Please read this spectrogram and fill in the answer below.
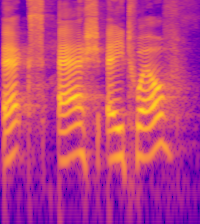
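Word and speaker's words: X Æ A-12: Elon Musk, did he name his child that, which is pronounced X-Ash-A-12? Yes.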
